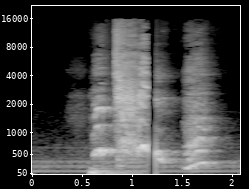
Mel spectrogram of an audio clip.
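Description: A man's loud sneeze: a voiced 'ah' running into a sharp, noisy burst that cuts off abruptly, followed a moment later by a short vocal cry rising in pitch.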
